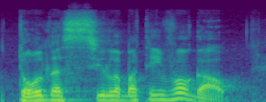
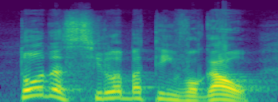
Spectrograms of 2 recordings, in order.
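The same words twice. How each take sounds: First: Said in the usual way. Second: Louder questioning tune on "toda sílaba tem vogal"; puzzled student question. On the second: Acted. Student checking a rule with teacher, questioning.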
